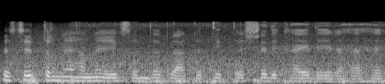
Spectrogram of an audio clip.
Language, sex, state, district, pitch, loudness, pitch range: Hindi, female, Chhattisgarh, Korba, 150 Hz, -16 LUFS, 140-165 Hz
